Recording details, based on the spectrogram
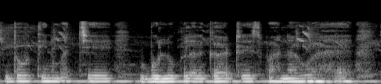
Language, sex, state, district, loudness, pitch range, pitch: Hindi, male, Jharkhand, Deoghar, -14 LUFS, 135-140 Hz, 135 Hz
